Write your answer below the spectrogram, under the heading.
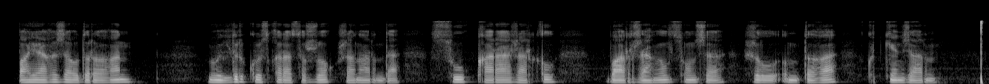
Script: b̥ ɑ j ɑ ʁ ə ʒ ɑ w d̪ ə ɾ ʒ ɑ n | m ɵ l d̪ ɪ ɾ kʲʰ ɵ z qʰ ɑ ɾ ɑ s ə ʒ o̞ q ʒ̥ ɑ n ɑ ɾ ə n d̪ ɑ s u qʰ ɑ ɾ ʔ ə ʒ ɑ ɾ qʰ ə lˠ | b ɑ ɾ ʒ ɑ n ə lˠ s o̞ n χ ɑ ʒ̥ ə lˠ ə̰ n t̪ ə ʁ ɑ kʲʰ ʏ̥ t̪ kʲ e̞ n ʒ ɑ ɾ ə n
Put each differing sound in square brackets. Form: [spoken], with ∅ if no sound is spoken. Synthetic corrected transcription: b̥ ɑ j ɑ ʁ ə ʒ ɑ w d̪ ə ɾ [ʁ] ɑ n | m ɵ l d̪ ɪ ɾ kʲʰ ɵ z qʰ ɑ ɾ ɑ s ə ʒ o̞ q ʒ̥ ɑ n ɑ ɾ ə n d̪ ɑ s u qʰ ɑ ɾ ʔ [ɑ] ʒ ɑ ɾ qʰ ə lˠ | b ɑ ɾ ʒ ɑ [ɴ] ə lˠ s o̞ n [ʃ] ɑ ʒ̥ ə lˠ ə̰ n t̪ ə ʁ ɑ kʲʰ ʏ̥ t̪ kʲ e̞ n ʒ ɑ ɾ ə n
